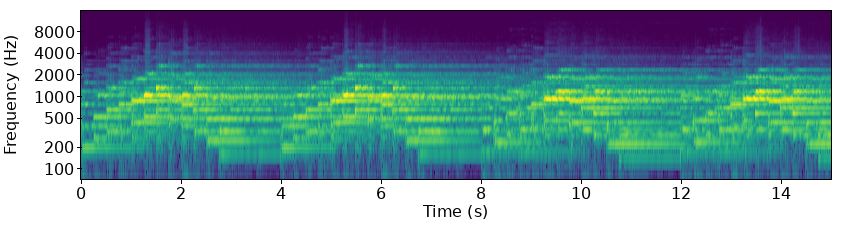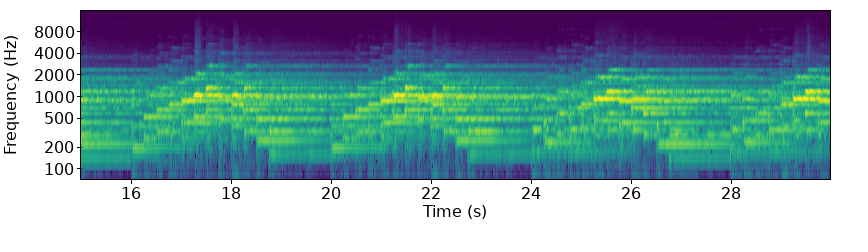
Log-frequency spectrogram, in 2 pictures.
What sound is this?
Music > Solo instrument
Piano loops 195 efect 2 octave long loop 120 bpm
music, reverb, 120, simple, piano, pianomusic, free, simplesamples, 120bpm, loop, samples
